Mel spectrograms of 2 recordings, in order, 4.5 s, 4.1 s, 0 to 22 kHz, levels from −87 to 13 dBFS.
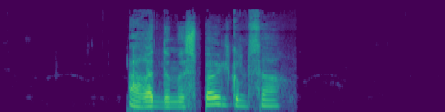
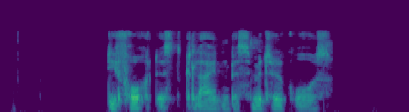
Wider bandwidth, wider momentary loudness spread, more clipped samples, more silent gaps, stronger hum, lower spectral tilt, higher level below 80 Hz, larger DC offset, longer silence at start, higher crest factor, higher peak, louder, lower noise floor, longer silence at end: first, 16 kHz vs 8.2 kHz; first, 12 LU vs 9 LU; neither; neither; neither; about the same, -3.5 dB/octave vs -3.5 dB/octave; first, -62 dBFS vs -70 dBFS; neither; first, 1.3 s vs 1.05 s; about the same, 20 dB vs 24 dB; first, -2 dBFS vs -14 dBFS; first, -18 LUFS vs -34 LUFS; second, -86 dBFS vs under -90 dBFS; first, 1.65 s vs 0.8 s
